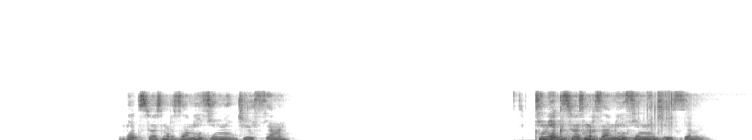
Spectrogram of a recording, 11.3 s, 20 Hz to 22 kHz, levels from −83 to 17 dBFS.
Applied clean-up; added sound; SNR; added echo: neural mask model DeepFilterNet 3.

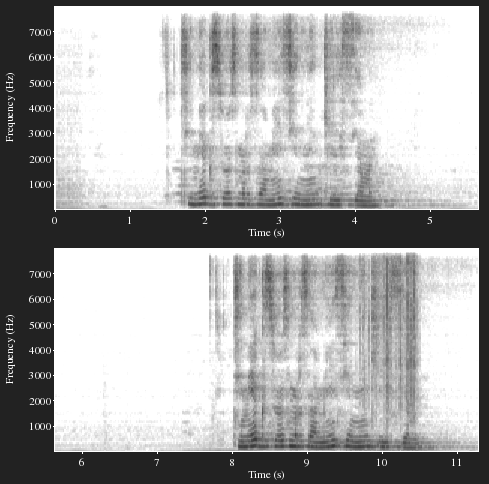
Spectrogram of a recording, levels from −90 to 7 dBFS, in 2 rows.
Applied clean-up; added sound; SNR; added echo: none; Crushing; 6 dB; reverberation time 1.6 s.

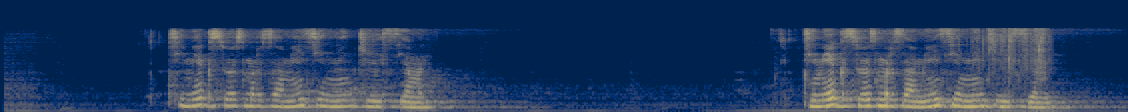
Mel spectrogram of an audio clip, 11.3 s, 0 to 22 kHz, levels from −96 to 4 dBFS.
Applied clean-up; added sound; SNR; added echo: neural separator model SepFormer DNS4.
